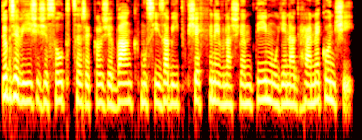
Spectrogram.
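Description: A woman's voice: lowish voice, fairly even intonation, no echo, studio quality, close to an everyday voice. A woman reading as a weary peacekeeping man. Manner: slow, weary, skeptical. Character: weary, level-headed man keeping the peace.

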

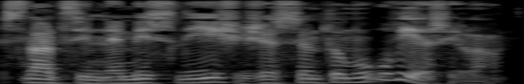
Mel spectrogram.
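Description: A man with a husky voice reading the lines of a spirited queen who teases and coaxes her husband. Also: mid-range voice, lively intonation. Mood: coaxing. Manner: playful, coaxing. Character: spirited queen, teasing and stubborn.

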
